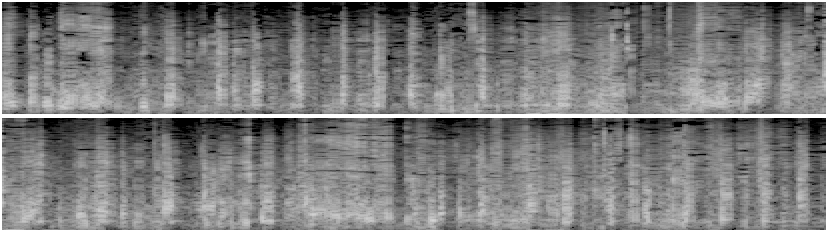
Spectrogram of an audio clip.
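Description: Close-miked mouth sounds of eating sauce-coated enoki mushrooms: slurping, smacking and chewing in a dense run of quick, sticky clicks.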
